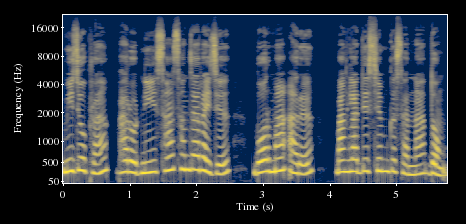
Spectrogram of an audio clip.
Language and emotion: Bodo, neutral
